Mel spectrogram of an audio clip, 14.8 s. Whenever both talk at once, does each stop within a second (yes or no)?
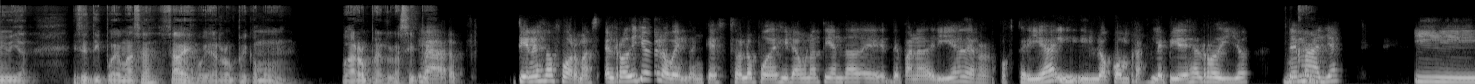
yes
